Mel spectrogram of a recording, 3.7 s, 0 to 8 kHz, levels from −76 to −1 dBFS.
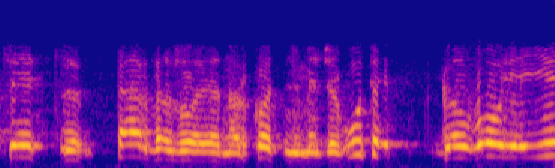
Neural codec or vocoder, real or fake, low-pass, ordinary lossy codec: codec, 16 kHz in and 24 kHz out, 2.2 kbps, FireRedTTS-2 codec; fake; 7.2 kHz; Opus, 24 kbps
